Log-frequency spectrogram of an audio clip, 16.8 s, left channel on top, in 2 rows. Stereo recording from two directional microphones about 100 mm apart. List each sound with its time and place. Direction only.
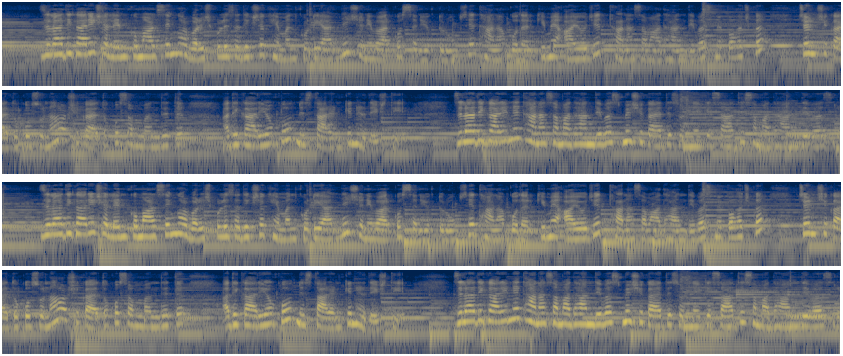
0.4 s a woman's voice: 40° right (ahead or behind)
7.0 s speech: centre (ahead or behind)
7.5 s a woman's voice: 35° right (ahead or behind)
10.6 s a woman's voice: 40° right (ahead or behind)
15.2 s speech: centre (ahead or behind)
